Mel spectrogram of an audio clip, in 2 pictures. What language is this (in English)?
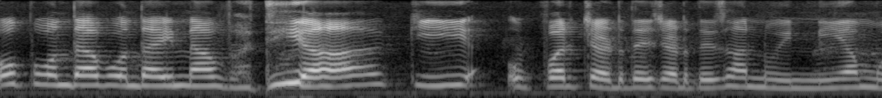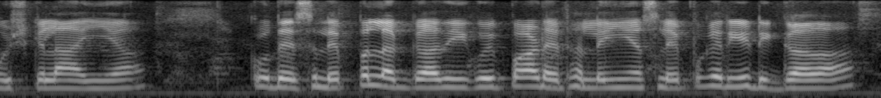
Dogri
